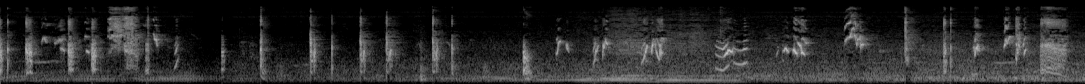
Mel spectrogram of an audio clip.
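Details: Yellow-eyed Javan myna mixing rasping squawks, sharp clicks and short twisting whistles, some mewing in tone, in an irregular busy stream, used to lure a pet myna into song.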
